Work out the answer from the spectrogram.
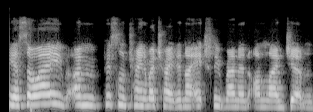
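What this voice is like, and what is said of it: New Zealand accent. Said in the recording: “someone from New Zealand ... my accent”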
